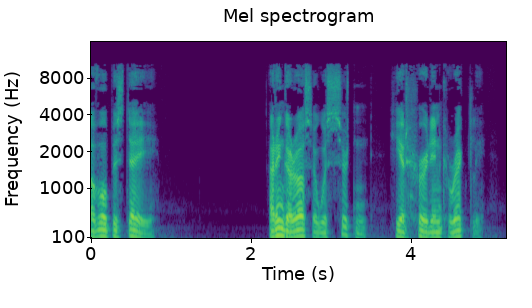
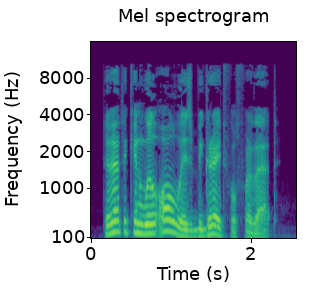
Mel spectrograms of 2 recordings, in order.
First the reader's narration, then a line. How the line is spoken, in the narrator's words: the Secretariat said, his tone appeasing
